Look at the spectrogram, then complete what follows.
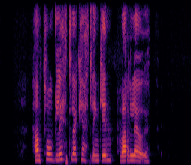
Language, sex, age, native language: Icelandic, female, 40-49, Swedish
